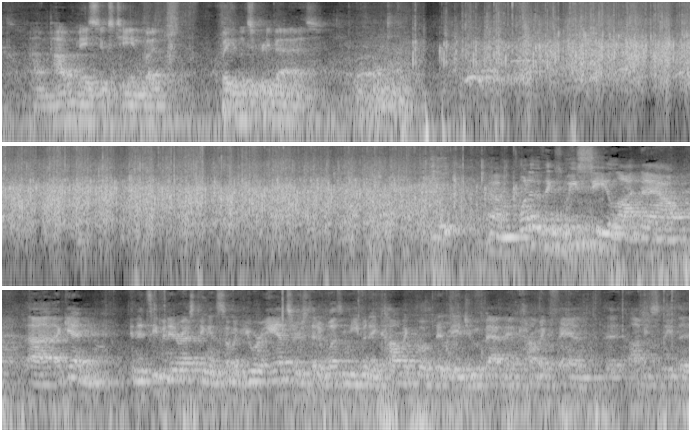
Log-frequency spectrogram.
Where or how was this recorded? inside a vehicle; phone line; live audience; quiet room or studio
live audience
